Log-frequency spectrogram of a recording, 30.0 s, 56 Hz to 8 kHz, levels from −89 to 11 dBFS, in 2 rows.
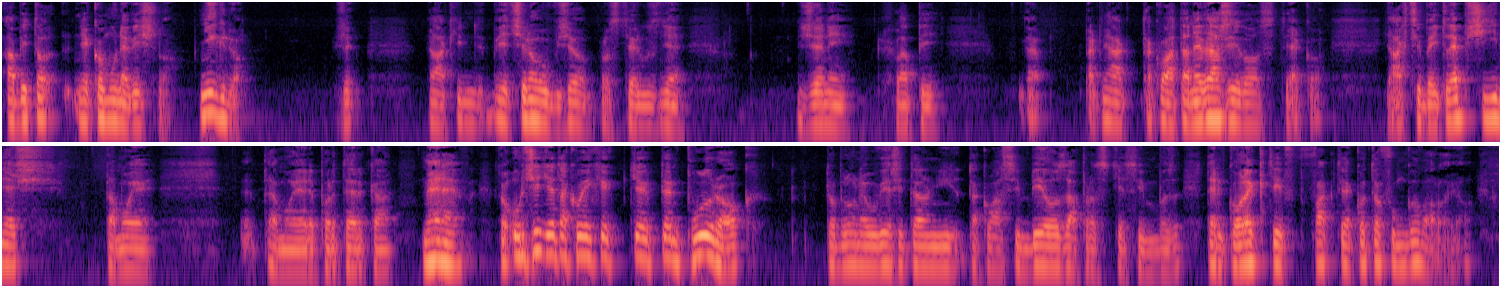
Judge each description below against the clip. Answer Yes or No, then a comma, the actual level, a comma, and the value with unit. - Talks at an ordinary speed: No, slow, 105 wpm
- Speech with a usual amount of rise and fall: Yes, average, 3.1 semitones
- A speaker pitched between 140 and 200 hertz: No, low, 120 Hz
